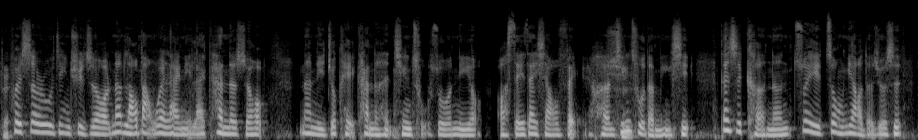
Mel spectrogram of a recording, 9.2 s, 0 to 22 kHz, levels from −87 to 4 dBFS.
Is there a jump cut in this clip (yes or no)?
no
